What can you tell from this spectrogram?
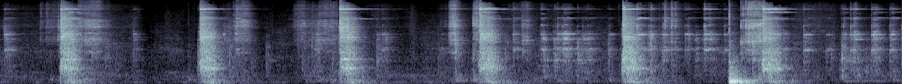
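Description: Sledgehammer blows on a metal well pipe being driven into the ground by hand, about six sharp metallic clanks roughly a second and a half apart, each ringing briefly, with one heavier thud near the end. Between blows the pipe is turned with a wrench to drive the well point down toward water. The room's concrete walls add echo.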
